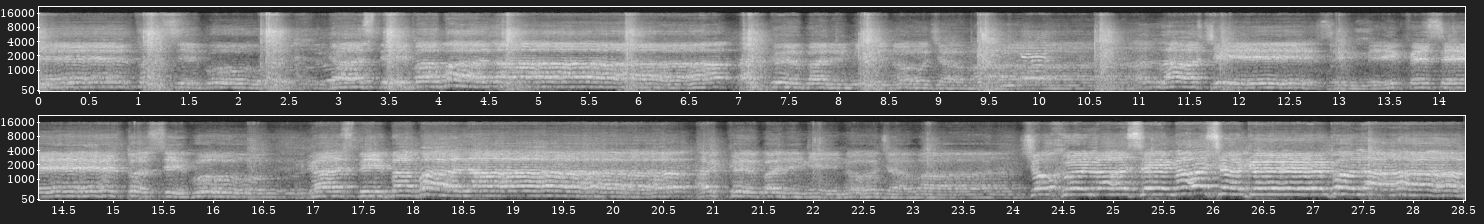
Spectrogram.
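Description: Men chanting a Balti noha, a Muharram lament, in unison, with evenly spaced hand slaps of matam (chest-beating) keeping the beat.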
